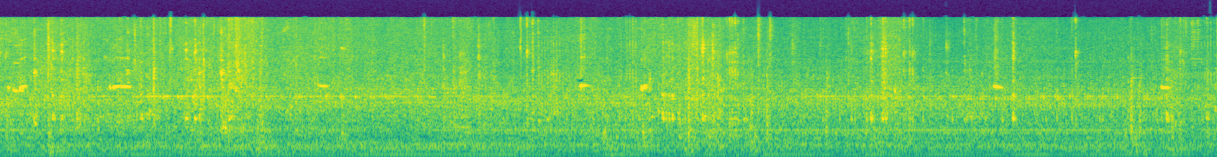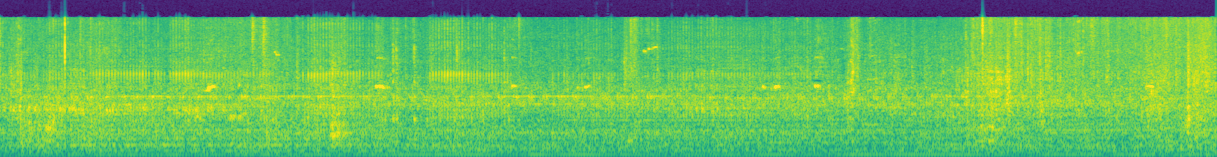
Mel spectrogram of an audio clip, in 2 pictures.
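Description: Car engine running, heard from inside the cabin, as the car drives over a rough sandy forest track, with many short knocks and rattles from the bumps.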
